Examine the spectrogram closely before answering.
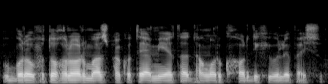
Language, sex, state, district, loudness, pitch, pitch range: Assamese, male, Assam, Kamrup Metropolitan, -16 LUFS, 95 Hz, 90-95 Hz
